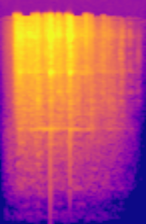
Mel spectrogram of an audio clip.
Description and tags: rattling chainlink fence. low cut noise.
